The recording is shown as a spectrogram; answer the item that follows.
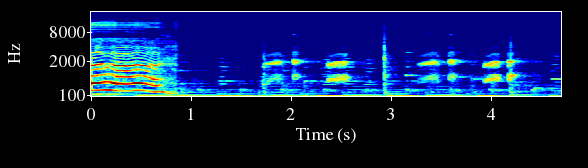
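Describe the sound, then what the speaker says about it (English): A frog croaks in a short series of distinct, throaty calls spaced out over several seconds, close and fairly clear against a quiet background. "Clark, there's a frog heading to our crops."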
